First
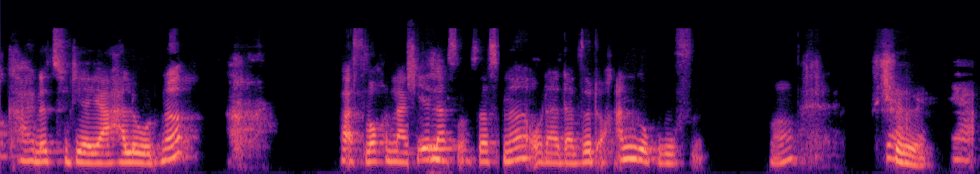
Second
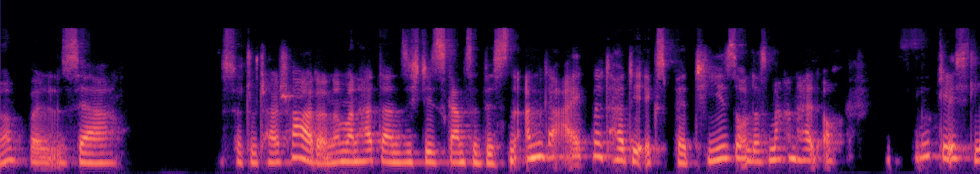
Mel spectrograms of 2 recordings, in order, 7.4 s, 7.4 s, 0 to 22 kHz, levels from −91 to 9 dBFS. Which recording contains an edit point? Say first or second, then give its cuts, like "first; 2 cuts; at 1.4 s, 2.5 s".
first; 5 cuts; at 1.2 s, 2.7 s, 3.1 s, 3.7 s, 4.6 s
